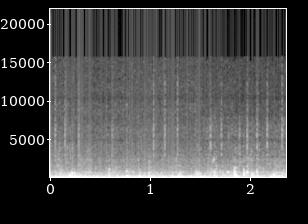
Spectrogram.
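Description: Low, steady rumble of a car's engine and road noise inside the cabin of a moving vehicle.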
